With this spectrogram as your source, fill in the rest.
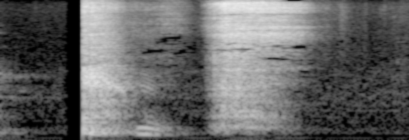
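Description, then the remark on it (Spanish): A single loud sneeze: a sudden sharp voiced burst, then a longer breathy, hissing blast of air that trails off into quiet. “Permítanme un momento, estornudaré.”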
